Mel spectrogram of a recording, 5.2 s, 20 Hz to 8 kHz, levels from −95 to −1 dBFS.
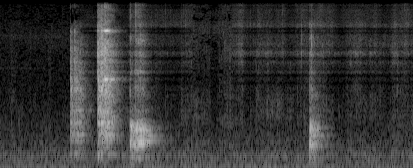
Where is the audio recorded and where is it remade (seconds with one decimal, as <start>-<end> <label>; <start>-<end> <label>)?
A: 0.0-1.0 recorded; 1.0-2.4 remade; 2.4-2.9 recorded; 2.9-5.2 remade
